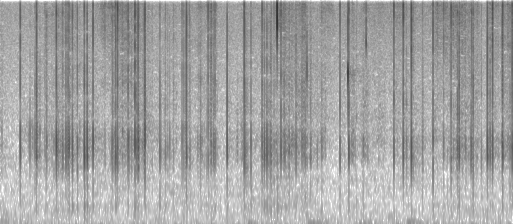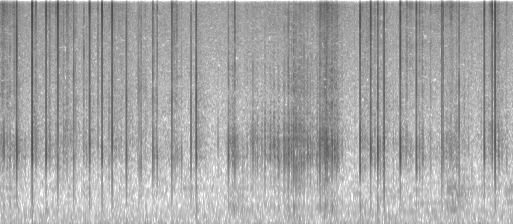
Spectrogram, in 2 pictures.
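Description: A medium black hard case with a crocodile-embossed faux leather cover and metal clasps, hollow, is held in one hand while the long nails of the other hand scratch and tap its textured front. Quiet, dense scratching mixes with sharp, bright clicks and taps over a low, hollow rumble throughout.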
